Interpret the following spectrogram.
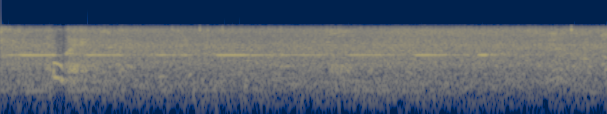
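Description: Steady outdoor background noise, with a faint high beep sounding on and off roughly once a second and a brief voice just after the start.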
